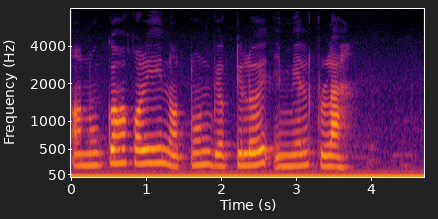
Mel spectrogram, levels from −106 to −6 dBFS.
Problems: none marked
